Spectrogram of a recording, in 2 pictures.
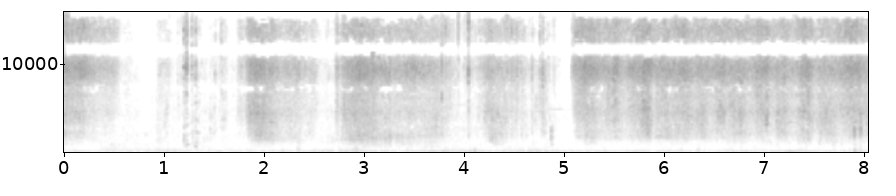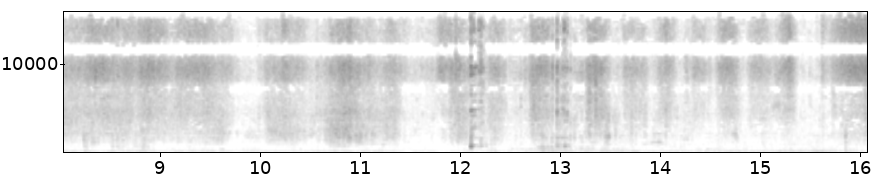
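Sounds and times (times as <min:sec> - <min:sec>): brush scrubbing wet stones: 0:00.0 - 0:00.5, 0:01.4 - 0:16.0.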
